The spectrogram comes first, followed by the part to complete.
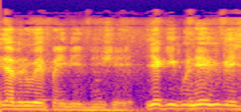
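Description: An elderly man speaking, with a brief pause just before the end.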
